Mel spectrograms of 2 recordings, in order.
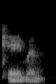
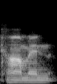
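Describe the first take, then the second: First: The first vowel sounds like 'cay'. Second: The first vowel sounds like 'com'. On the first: This is the original Japanese pronunciation. "I think the Japanese pronunciation is for mask is Cayman" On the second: This is the pronunciation many people commonly use. "so many people say common"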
